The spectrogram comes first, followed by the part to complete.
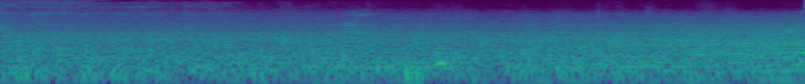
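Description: City street ambience: a steady hum of traffic, with two brief thumps about three seconds in.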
